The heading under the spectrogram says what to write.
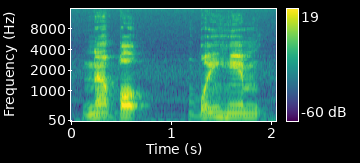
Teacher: فبما كسرت الباء، احرص عليها، فبما نقضهم، القاف مقلقلة قلقلة صغرى فانتبه لها، ولا تنسى بأن القاف هي من حروف الاستعلاء، مرتبتها هنا ساكن مرتبة الرابع، إذا أقلقل ولا أنسى التفخيم. نقضهم، الضاد هنا مفخم مرتبة أخيرة مرتبة خامسة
